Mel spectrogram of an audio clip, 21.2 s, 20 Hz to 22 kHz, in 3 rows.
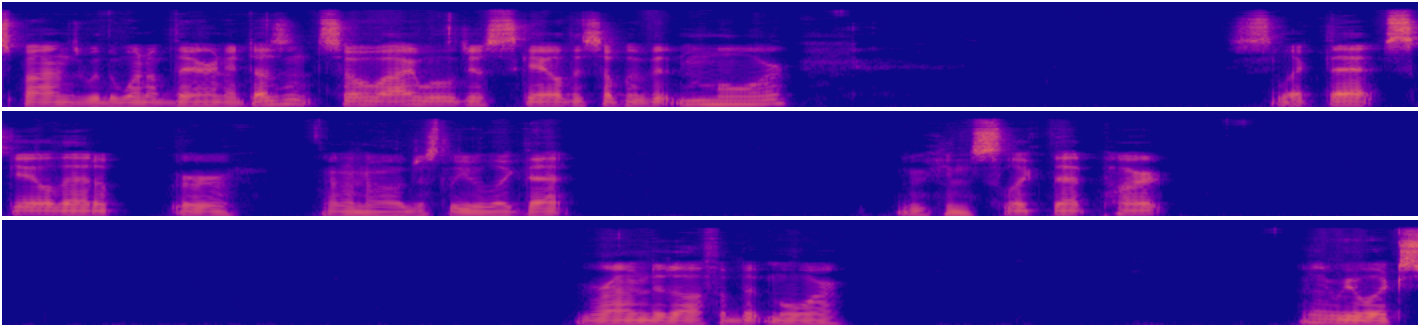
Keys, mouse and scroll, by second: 0.7 ctrl+z, 2.3 s, 5.9 click, 6.3 s, 6.6-7.6 right drag, 9.2 a, 10.3 right click, 11.1 right click, 15.3 s, 16.1 s, 19.0 KP_1, 21.0 e.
